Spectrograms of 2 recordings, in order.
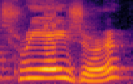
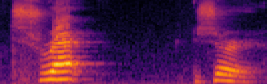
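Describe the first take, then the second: First: The first vowel is a long 'ee' sound. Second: The first vowel is a short 'eh' sound. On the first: The speaker calls it wrong. "It's not treasure" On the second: The speaker calls it right. "The E is silent in this word, so I say treasure"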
